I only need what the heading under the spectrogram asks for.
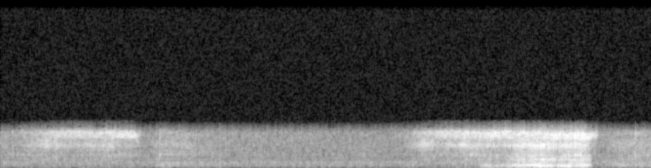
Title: Snoring Badly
